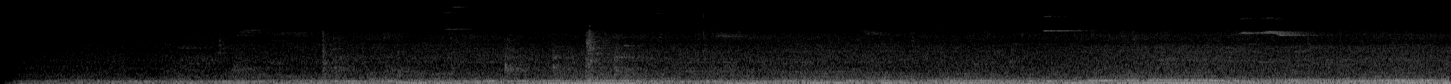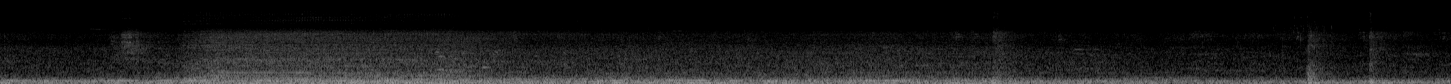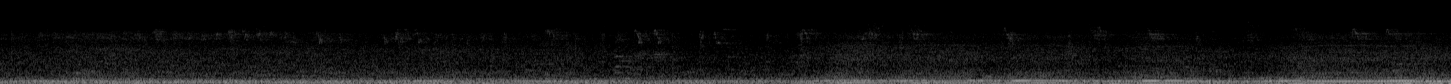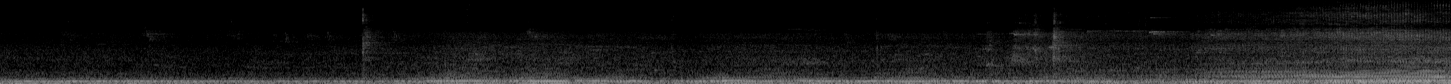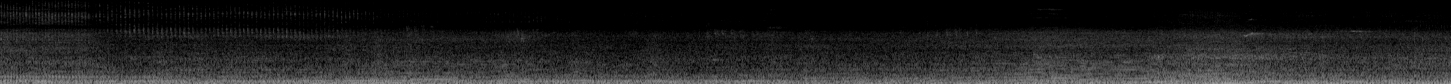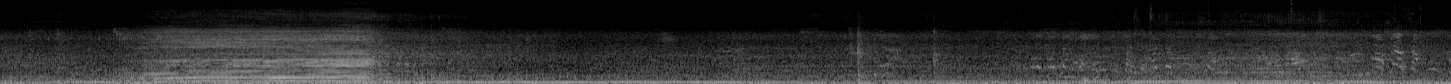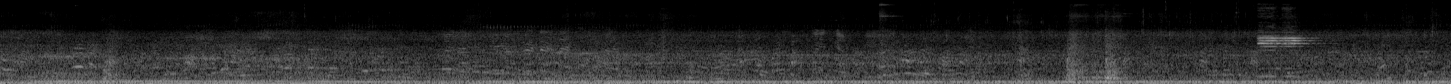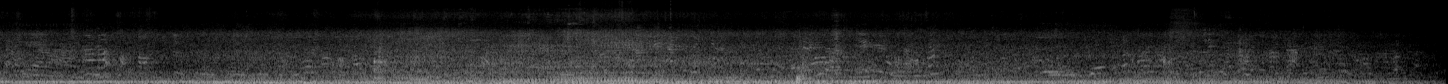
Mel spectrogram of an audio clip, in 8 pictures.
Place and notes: In the square of the temple, Birds sound, traffic sound, The sound of nearby markets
